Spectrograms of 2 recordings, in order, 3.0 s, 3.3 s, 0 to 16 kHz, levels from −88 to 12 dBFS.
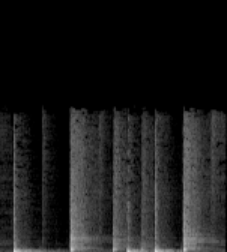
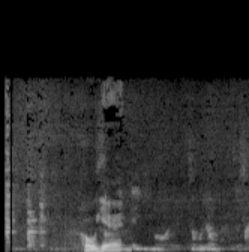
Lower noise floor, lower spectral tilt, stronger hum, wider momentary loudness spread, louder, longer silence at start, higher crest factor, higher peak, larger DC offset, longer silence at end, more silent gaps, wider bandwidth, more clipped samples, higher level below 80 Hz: first, -48 dBFS vs -43 dBFS; about the same, -6.5 dB/octave vs -6 dB/octave; neither; second, 16 LU vs 24 LU; second, -25 LUFS vs -21 LUFS; first, 0.2 s vs 0.05 s; about the same, 22 dB vs 20 dB; about the same, -2 dBFS vs -2 dBFS; neither; first, 0.35 s vs 0 s; neither; second, 9.2 kHz vs 11.5 kHz; neither; first, -26 dBFS vs -50 dBFS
